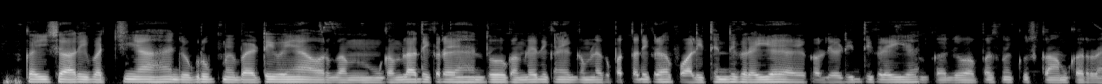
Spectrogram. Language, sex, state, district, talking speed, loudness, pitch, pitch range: Hindi, male, Bihar, Gopalganj, 240 wpm, -19 LUFS, 110 Hz, 105-115 Hz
